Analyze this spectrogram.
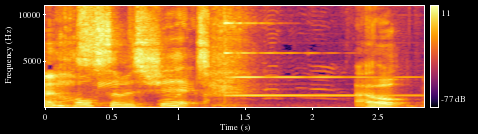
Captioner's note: phone rings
